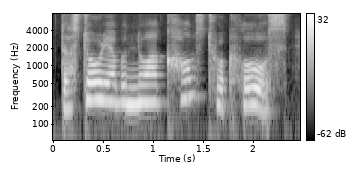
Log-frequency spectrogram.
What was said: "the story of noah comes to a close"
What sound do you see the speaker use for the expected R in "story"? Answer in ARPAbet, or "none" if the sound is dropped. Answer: R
